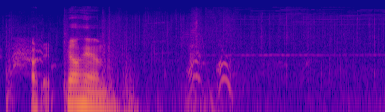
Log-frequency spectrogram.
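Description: Blows land with dull thuds.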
